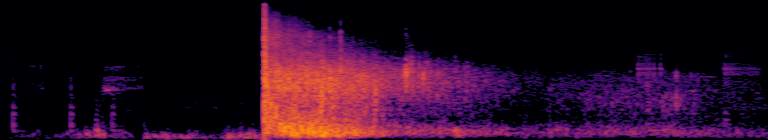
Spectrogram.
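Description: A single loud gunshot from a Hankins custom smokeless powder muzzleloader rifle, a sharp close blast with a long rolling echo fading over two seconds, faint rustling before it.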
